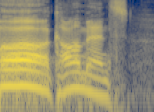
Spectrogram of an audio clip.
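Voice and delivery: very loud, fed-up, put-out, dismissive. Teasing a co-host about how they read comments, in a mock put-out tone. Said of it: "Why do you always sound so put out? ... you just are like".

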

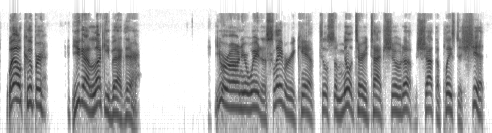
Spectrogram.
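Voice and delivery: put-on high old man voice. Telling a story, voicing Maxie as he speaks to Cooper, old man voice. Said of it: "I'm using my old man voice".

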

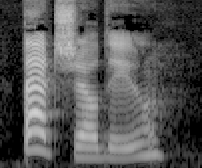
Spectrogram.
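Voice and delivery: plain

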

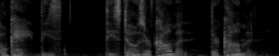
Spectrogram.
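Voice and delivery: hushed whisper. Retelling what he said as two does approached: imitating a whisper. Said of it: "He whispers to me".

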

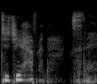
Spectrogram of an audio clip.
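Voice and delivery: gentle, soft, hushed, breathy whisper. Acting out comforting someone who had an accident: whispering.

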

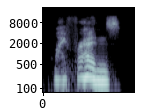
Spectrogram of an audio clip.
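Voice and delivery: muttering under breath. Retelling the dwarves bowing in a scene, muttering under breath. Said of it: "I totally said under my breath".

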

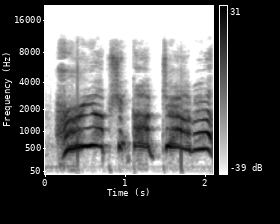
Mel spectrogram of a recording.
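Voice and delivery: put-on screaming yell, pitched very high. Retelling how their mom yelled at their injured brother, imitating mom screaming. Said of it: "So she was screaming at him".

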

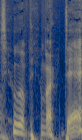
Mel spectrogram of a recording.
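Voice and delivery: high speech broken by bursts of laughter. Reading Dave's text line message aloud, laughing while reading. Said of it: "Why am I laughing stop".

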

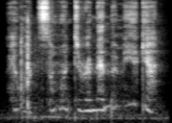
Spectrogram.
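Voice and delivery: eerie, very high-pitched, creepy raspy voice. Retelling what a strange, normal-looking being said, in a creepy raspy voice. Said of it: "in the same creepy, raspy voice".

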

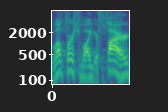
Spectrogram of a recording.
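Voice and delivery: plain

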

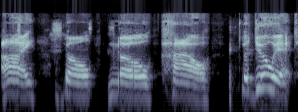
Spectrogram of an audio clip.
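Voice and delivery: mock yelling. Recalling a past exchange about doing sign language, retelling a yell. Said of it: "I'm like yelling".

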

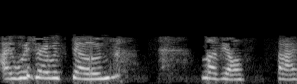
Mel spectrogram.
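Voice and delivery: tearful voice. A caller signs off to the hosts at the end of the call, crying. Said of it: "Sorry, I'm crying".

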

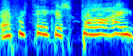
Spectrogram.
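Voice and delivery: very high, loud yell. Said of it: "he's just standing there yelling".

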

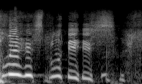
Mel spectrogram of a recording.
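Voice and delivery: put-on very high-pitched, pleading, begging, childlike whine.

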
